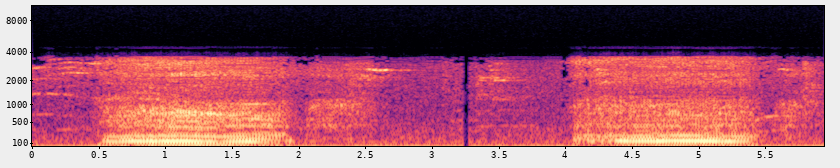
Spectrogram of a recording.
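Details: Sleeping dad snoring: two deep, rattling snores with a quieter breath out between them.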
